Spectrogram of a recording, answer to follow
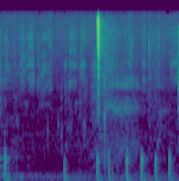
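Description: Dry-erase marker writing on a whiteboard: a run of short, faint strokes.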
